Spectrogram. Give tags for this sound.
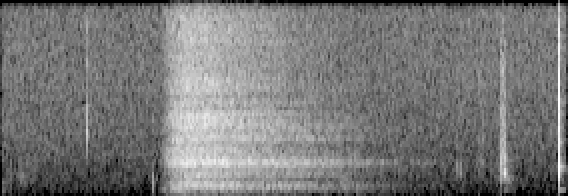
breathe
breath-heavily
heavy
sigh

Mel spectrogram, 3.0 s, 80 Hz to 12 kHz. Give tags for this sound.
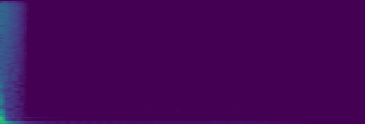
909
drum
jomox
snare
xbase09

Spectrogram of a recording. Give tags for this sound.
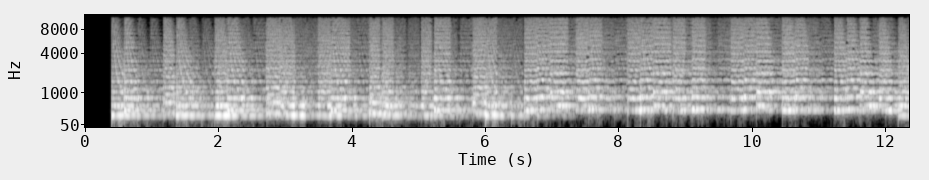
trance
uplifting

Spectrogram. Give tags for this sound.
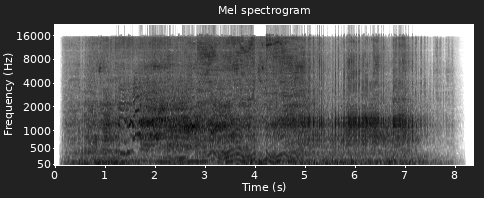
plastic
hits
squeak
pop
knuckle
thump
hit
hand

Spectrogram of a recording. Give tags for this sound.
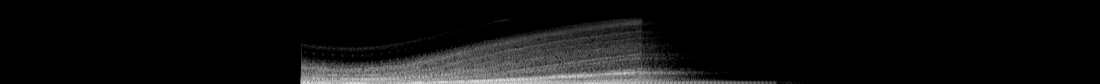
fx
drone

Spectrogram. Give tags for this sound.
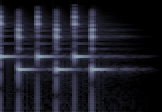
cartoon
comic
dibujos
xilofono

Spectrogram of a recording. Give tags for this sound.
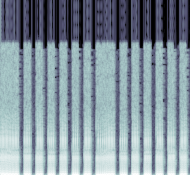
synth
loop

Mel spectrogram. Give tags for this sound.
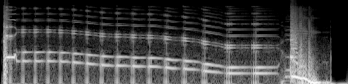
core
experimental
rythmic-distortion

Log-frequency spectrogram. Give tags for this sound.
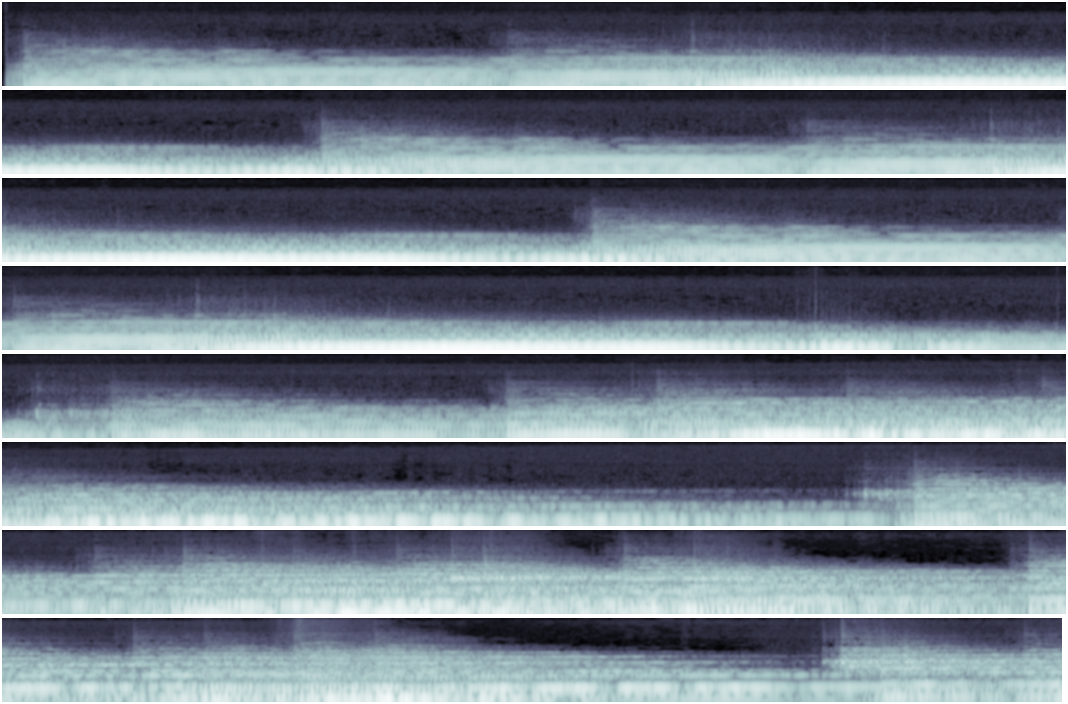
loop
music
atmosphere
ambient
synth
electro
electronic

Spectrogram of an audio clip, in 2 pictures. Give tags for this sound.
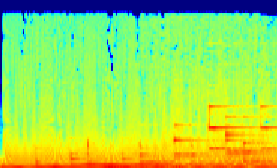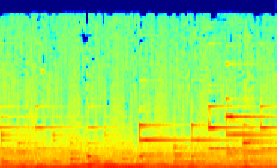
game
sound
music
loop

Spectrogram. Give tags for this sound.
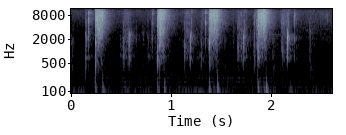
perfume
spraying

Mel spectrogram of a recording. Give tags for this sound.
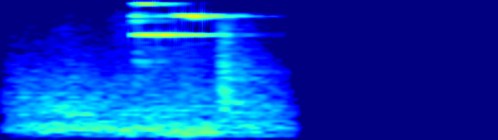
Foley
Door
Metal

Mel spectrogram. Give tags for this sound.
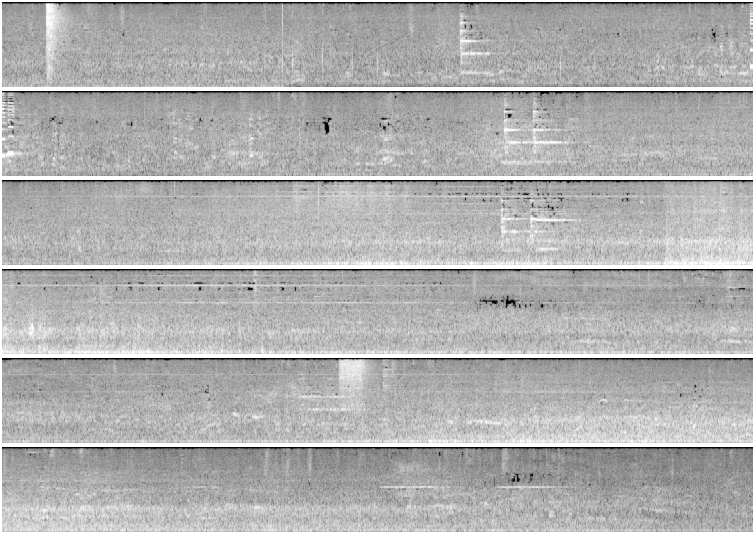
tramway
city
tramcar
field-recording
rumbling
machine
streetnoise

